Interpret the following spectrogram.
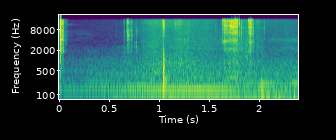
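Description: Olympus 35RC 35mm rangefinder camera being operated: a sharp leaf-shutter click at the start, a fainter click about a second in, and a short mechanical rasp near the end.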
